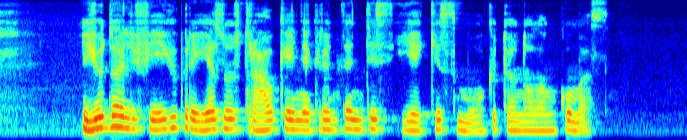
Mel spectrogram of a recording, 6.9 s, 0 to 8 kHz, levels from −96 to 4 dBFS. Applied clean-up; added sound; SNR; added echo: none; none; none; none.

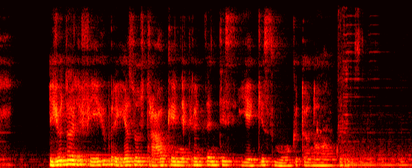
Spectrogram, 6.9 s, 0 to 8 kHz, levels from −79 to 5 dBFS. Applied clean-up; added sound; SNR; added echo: neural separator model SepFormer DNS4.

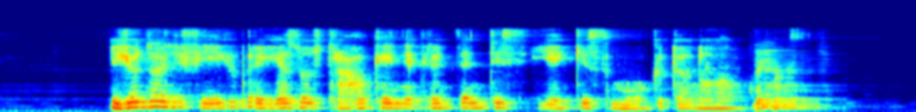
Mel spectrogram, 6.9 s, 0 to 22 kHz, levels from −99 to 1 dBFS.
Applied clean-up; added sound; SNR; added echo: neural mask model DeepFilterNet 3.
